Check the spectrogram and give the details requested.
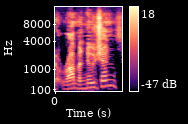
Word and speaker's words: Ramanujan: ago, I found out about a mathematician named Ramanujan, if I pronounce his name correctly.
